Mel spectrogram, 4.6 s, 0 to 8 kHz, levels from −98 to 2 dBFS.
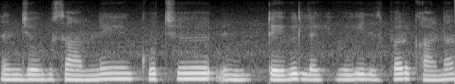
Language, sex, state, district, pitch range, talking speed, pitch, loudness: Hindi, female, Uttar Pradesh, Hamirpur, 170-190 Hz, 120 wpm, 175 Hz, -15 LUFS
